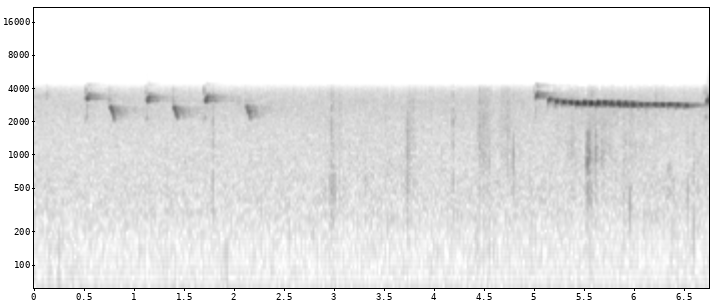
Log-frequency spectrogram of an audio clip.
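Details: Japanese bush warbler singing unseen in fresh green mountains on 17 May 2010, song just short of the valley-crossing call: six quick descending whistled notes, a pause, then one long, steady, slightly falling high whistle.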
